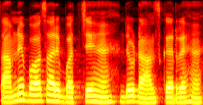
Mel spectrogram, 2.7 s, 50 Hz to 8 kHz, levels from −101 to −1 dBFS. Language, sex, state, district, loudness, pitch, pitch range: Hindi, male, Jharkhand, Garhwa, -15 LUFS, 145 Hz, 140-160 Hz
